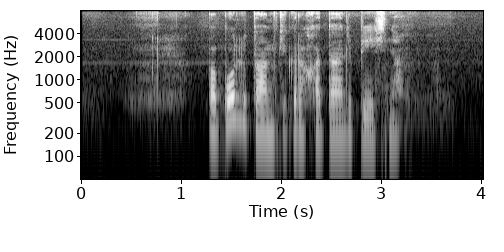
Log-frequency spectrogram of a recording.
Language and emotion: Russian, neutral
